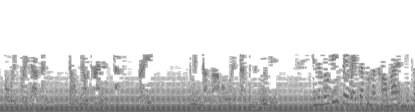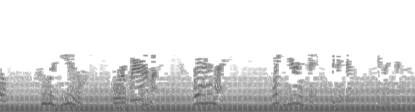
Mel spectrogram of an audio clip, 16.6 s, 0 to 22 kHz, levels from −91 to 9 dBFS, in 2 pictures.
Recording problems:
garbled, watery; badly; nothing above 3 kHz
distortion; slight; 19% of the sound clipped
electrical hum; loud; throughout; 60 Hz, 6 dB below the speech

